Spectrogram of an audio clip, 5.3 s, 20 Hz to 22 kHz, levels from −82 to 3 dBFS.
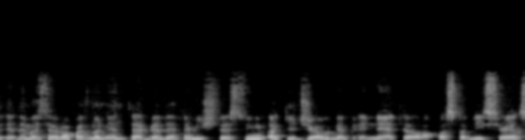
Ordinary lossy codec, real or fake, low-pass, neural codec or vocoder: MP3, 64 kbps; fake; 10.8 kHz; codec, 24 kHz, 0.9 kbps, WavTokenizer, medium speech release version 2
